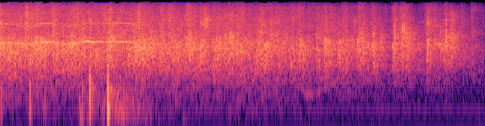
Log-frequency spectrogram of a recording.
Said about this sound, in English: Give him a huge round of applause right now and when his talk is over.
